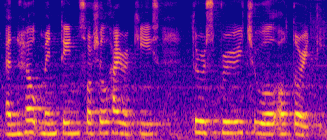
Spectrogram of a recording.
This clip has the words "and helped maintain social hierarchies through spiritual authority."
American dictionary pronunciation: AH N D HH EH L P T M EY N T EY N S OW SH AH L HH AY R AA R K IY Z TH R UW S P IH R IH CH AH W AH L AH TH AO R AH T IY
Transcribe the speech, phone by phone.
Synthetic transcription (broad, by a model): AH N HH EH L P M EY N T EY N S OW SH AH L HH AY R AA K IY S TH R UW S P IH R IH CH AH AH L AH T AO R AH T IY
